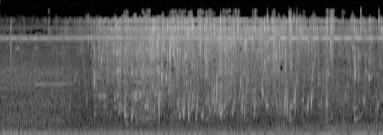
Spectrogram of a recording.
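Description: Water trickling and splashing in many quick small spatters, beginning about a second in, over a steady low rumble.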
